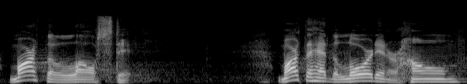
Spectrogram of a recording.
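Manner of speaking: usual speaking voice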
